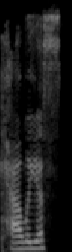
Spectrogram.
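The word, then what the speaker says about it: Kallias: Do you pronounce Kalas? Callas.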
